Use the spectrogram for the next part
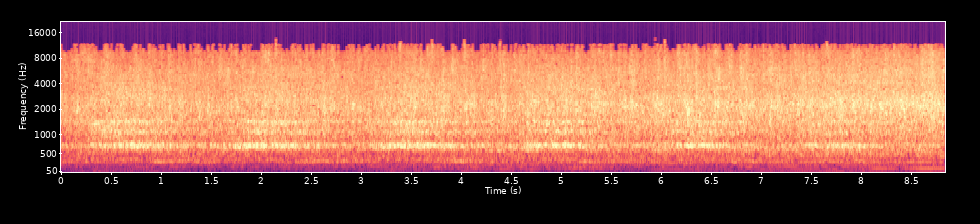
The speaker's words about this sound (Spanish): la ovación, claro, de todo el campo para el Racing. Es que se lo merece el equipo por el partidazo que ha hecho y el esfuerzo que ha hecho.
